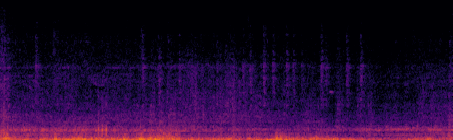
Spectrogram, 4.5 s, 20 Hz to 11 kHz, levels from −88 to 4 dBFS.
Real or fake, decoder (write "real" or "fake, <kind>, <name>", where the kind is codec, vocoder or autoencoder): real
